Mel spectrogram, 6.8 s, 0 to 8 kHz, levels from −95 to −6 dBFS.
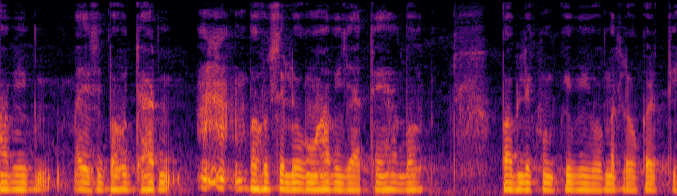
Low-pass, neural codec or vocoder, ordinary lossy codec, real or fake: none; codec, 16 kHz, 8 kbps, FreqCodec, larger model; none; fake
